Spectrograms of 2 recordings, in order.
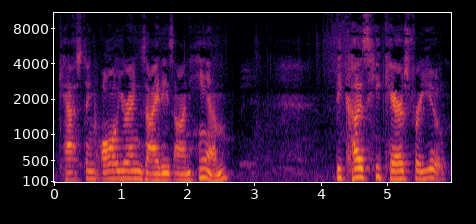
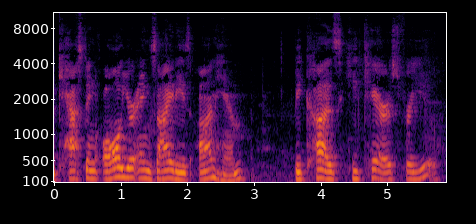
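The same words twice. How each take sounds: First: Said in the usual way. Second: Slow, deliberate reading of the verse; slow scripture reading. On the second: Shown as a demonstration. Pastor reading the verse to the church, slow and deliberate. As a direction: let each word land slowly.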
